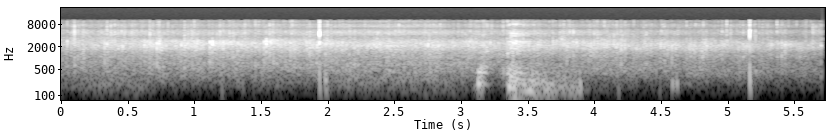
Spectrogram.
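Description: A crowd applauds steadily for several seconds, a dense, even wash of many hands clapping at moderate volume, with a brief murmur of voices partway through.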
